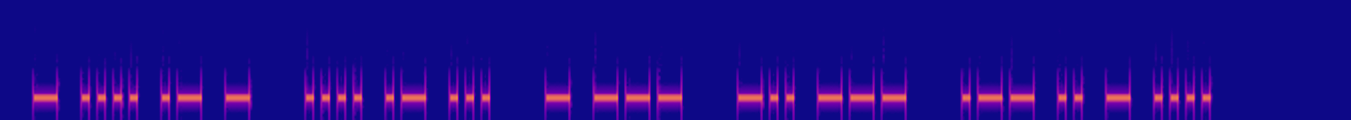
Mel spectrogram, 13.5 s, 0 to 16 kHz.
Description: Morse code, heard as a keyed tone, about 15 wpm, 700 Hz. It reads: THAT HAS TO DO WITH
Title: Sets of 5 Words Encore2 15wpm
